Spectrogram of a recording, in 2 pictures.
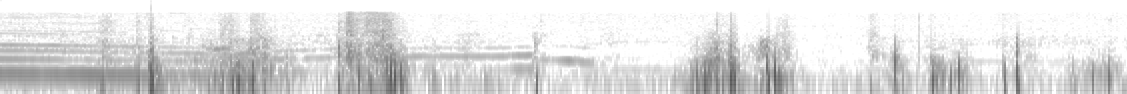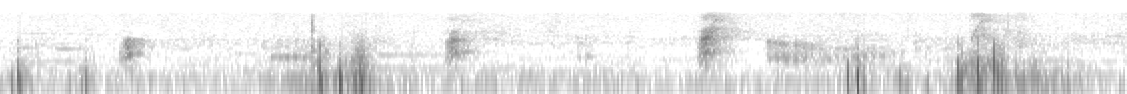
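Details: Several Pomeranians howling together, with sharp yips and short barks in irregular clusters mixed with brief high, wavering whining tones, in bursts separated by short pauses.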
